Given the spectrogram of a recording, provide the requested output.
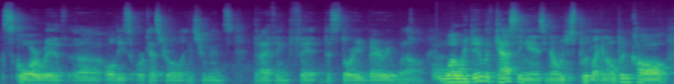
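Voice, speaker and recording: A young man talks through his filmmaking in a loose, chatty way, leaning on "like" and "you know". His voice sits at an ordinary middle pitch for a man. The sound carries a roomy echo. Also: fairly even intonation, moderate pace, few pauses, darkish tone, a little hiss or hum. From Guatemala. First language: Spanish. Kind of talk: casual breakdown of his short film. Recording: echoey room.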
